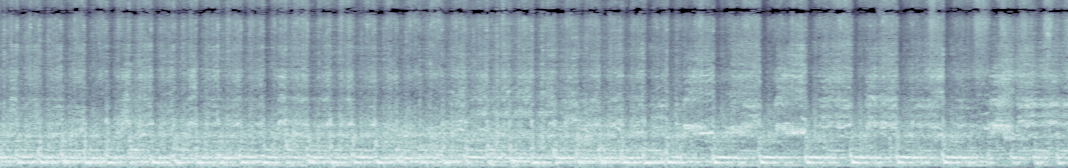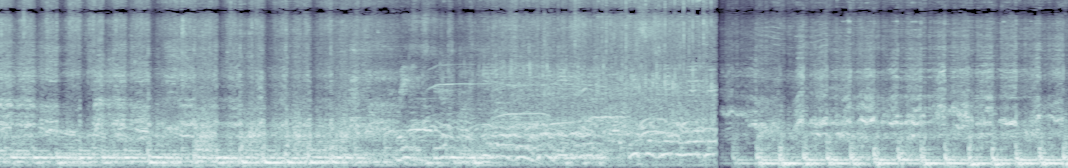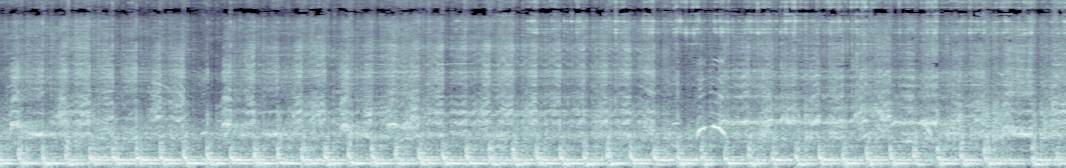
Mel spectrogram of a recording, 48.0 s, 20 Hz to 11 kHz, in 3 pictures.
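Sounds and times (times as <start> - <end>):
steady powwow drumbeat: 0.0 - 25.1, 26.8 - 48.0
voices singing: 0.0 - 48.0.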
